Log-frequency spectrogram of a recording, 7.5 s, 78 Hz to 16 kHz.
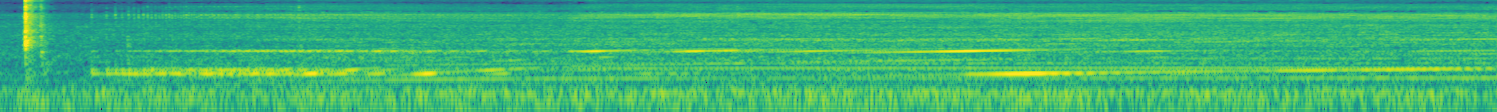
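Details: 386 machine's original MFM hard drive after repair of failure symptoms: short click, then clean whine rising steadily as platters spin up, no grinding or knocking; healthy spin-up.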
